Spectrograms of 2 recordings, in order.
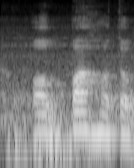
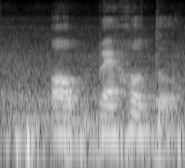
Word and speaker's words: অব্যাহত: এই শব্দের উচ্চারণটিকে অনেকেই অব্যাহত বলেন। যেটি ভুল। এটি করা যাবে না। এটি ভুল বলার কারণ হচ্ছে অনেক সিনিয়ররা এটি ভুল উচ্চারণ করে আসছেন এবং পরবর্তী প্রজন্মের উপস্থাপকরা তাদেরকে অনুসরণ করার কারণে তারাও ভুল করছেন। তারা অব্যাহত পড়ছেন বা অব্যাহত পড়ছেন। কিন্তু এটি সঠিক উচ্চারণ নয়। আমাদেরকে পড়তে হবে অব্যাহত।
